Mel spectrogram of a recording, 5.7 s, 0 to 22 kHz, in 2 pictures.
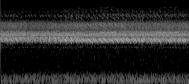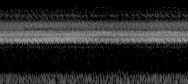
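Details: Soft, continuous chorus of bell crickets on an autumn night in Sanuki, Chiba, Japan, captured by ZOOM H6 and TASCAM DR-05X: many overlapping high pulsing trills merging into a steady shimmer above low background hum.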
